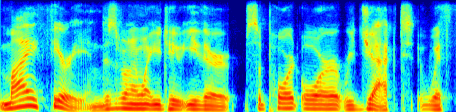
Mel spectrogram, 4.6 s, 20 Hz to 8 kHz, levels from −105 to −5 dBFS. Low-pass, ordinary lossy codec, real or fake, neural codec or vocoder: 7.2 kHz; Opus, 32 kbps; real; none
